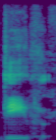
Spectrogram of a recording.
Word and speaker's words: Death: My comparison was to Revolution's when they do Death by Charity. I think it's pronounced. I know it's pronounced Deeth, but I can't say that, man. I can't say Deeth.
